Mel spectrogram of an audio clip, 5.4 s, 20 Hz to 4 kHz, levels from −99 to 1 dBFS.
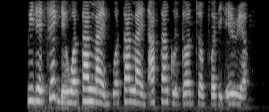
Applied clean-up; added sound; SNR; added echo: neural mask model DeepFilterNet 3.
